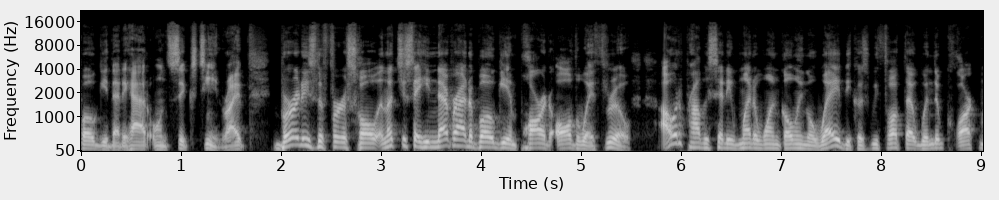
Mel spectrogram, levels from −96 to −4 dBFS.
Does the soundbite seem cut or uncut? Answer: uncut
